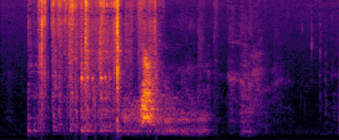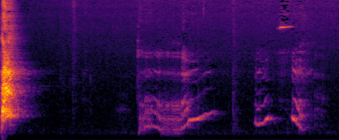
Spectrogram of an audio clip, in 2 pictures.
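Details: Popeye, a two-legged pet dog, worked up indoors as paper is loaded into a printer: harsh growly barking for a few seconds, a sharp single bark, then whiny yelping barks with rising and falling tone.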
